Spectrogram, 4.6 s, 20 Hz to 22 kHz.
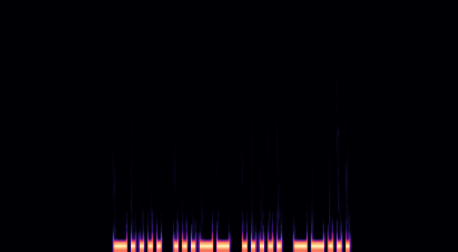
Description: Morse code, heard as a keyed tone, about 28 wpm, 700 Hz. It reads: 6357
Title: Common Cut Numbers - 4-Digit 28wpm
